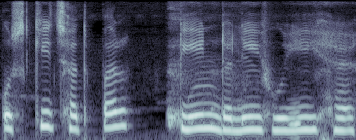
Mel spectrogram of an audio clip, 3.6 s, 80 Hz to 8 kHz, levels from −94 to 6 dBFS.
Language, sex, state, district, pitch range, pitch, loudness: Hindi, female, Uttar Pradesh, Lucknow, 225-255 Hz, 240 Hz, -12 LUFS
